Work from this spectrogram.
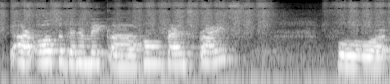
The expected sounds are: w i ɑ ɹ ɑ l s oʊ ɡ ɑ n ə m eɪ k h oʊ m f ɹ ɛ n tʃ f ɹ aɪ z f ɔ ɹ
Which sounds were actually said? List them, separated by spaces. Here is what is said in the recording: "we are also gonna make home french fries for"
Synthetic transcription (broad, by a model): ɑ ɹ ɑ l s oʊ ɡ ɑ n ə m eɪ k h oʊ m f ɹ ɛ n s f ɹ aɪ s f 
